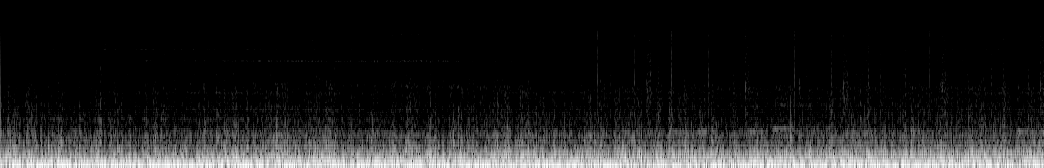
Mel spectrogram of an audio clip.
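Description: Motorcycle engine running steadily at cruising speed, with wind rushing past the fairing. From about six seconds in, a scatter of sharp ticks sounds over it.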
